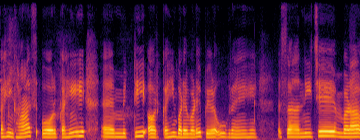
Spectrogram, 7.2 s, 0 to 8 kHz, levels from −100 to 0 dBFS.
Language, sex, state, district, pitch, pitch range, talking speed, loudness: Hindi, female, Uttar Pradesh, Hamirpur, 205 Hz, 195-220 Hz, 140 wpm, -16 LUFS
